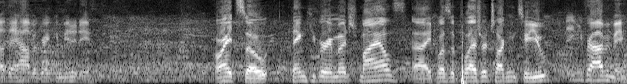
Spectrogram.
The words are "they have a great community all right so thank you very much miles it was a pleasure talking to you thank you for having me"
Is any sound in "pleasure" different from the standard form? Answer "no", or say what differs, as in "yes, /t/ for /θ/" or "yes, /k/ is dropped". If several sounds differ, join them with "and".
no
